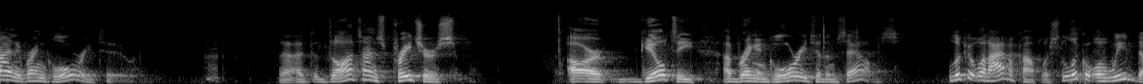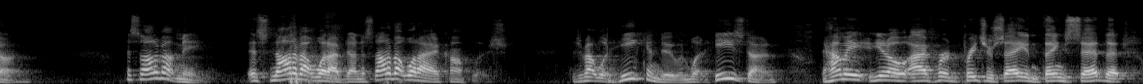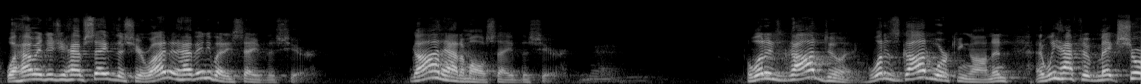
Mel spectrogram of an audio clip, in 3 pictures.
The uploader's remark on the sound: Sermon preached at Mid County Baptist Church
